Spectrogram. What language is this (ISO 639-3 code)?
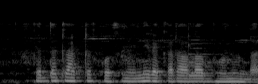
tel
